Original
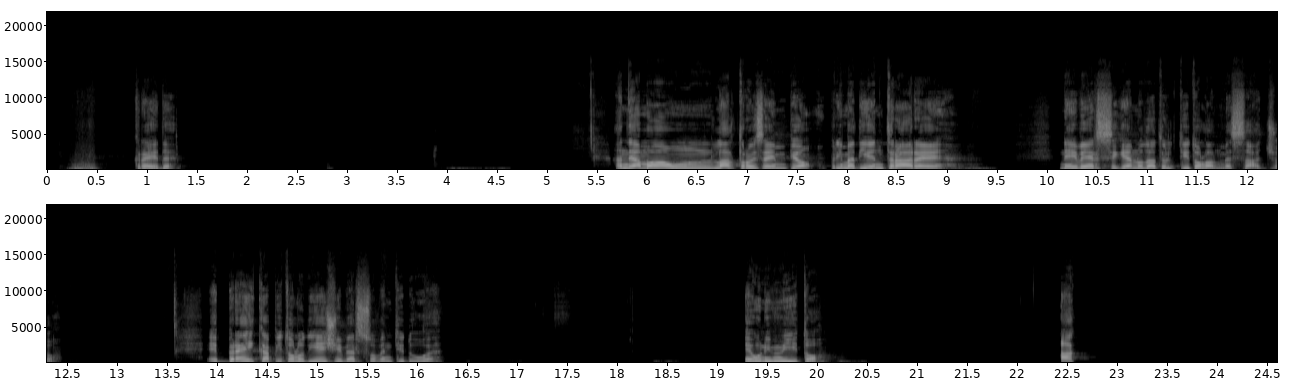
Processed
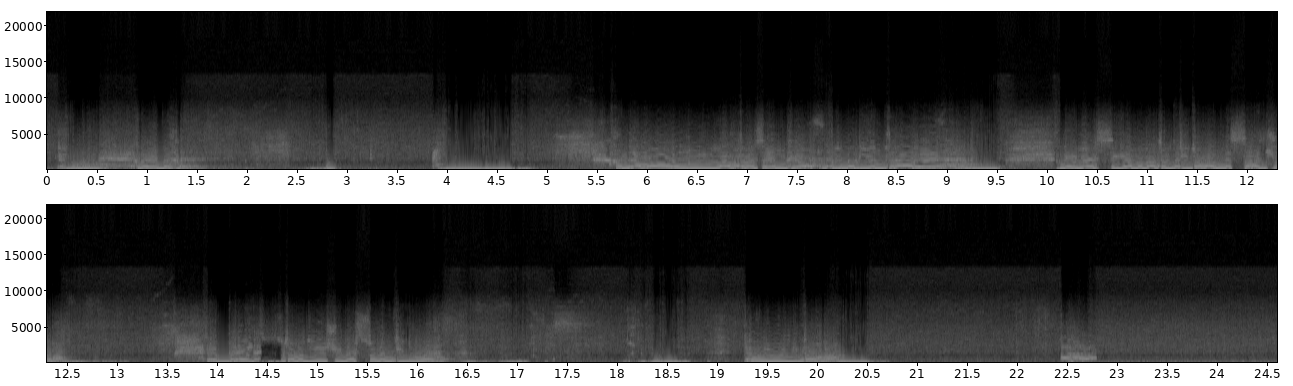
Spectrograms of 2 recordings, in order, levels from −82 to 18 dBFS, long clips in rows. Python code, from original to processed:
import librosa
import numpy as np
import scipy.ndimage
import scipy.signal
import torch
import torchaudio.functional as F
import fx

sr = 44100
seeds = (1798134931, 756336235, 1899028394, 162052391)

y = np.sign(x) * np.sqrt(np.mean(np.square(x)))
y = fx.peak_eq(y, sr, hz=1100.0, db=-7.0, octaves=1.3)
y = fx.leveller(y, sr, passes=5)
y = fx.spec_box(y, sr, start_s=14.44, length_s=0.21, low_hz=280.0, high_hz=3300.0, gain_db=-21)
y = fx.formant_shift(y, sr, semitones=-3)
y = fx.air_absorb(y, sr, metres=180.0)
y = y * librosa.db_to_amplitude(-1.0)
